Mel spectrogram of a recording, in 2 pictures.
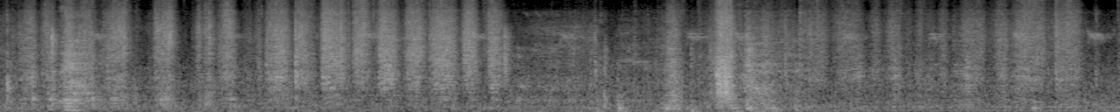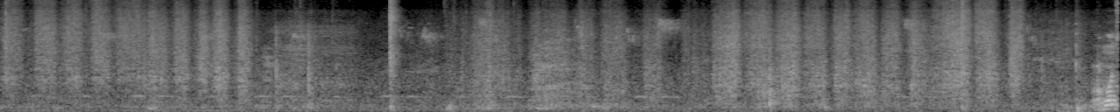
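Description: A paintbrush scrubbing across bare brickwork in quick repeated strokes, brushing salt neutralising cream onto the wall.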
